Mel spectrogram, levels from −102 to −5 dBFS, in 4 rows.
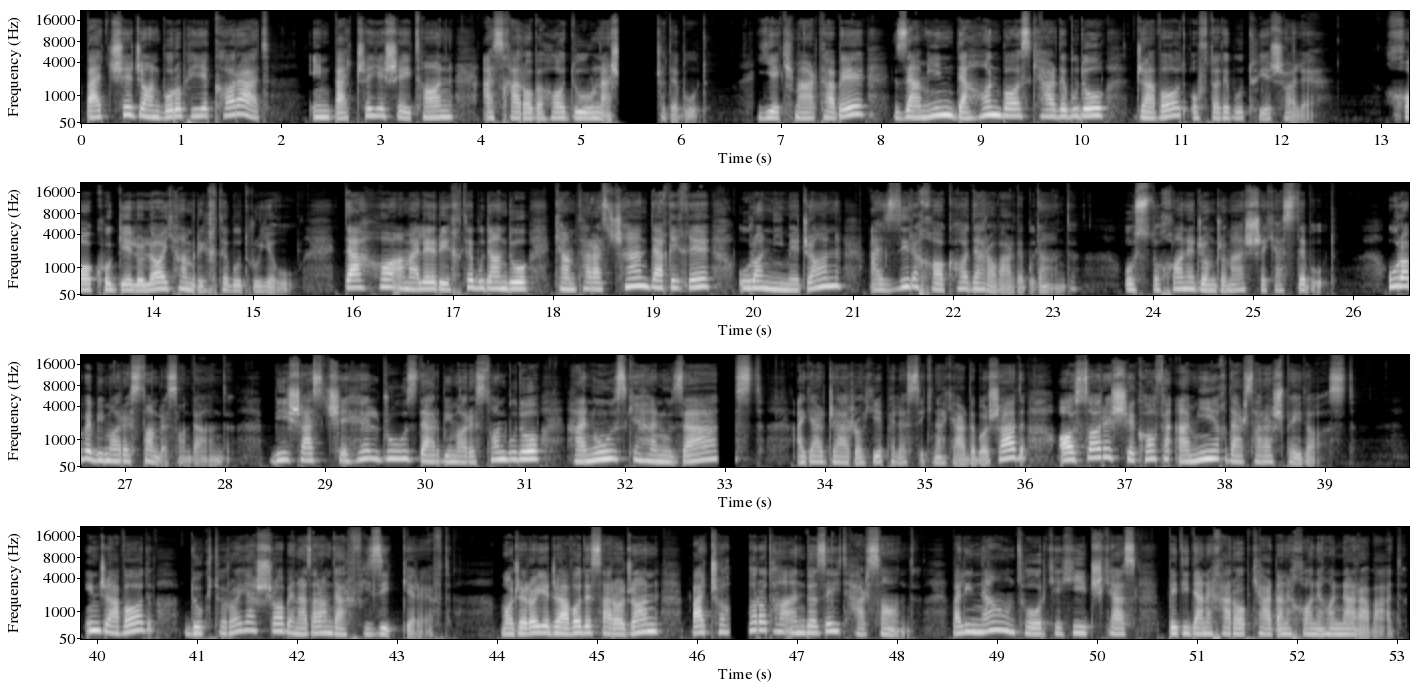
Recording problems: audio cutting out; at 5.5 s, at 33 s and at 46 s

